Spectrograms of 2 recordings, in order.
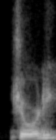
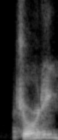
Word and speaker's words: Geordie: pronounce his first name it's spelled like Georgie but with a d Jordy GP with the new sound Jordy greep is an English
